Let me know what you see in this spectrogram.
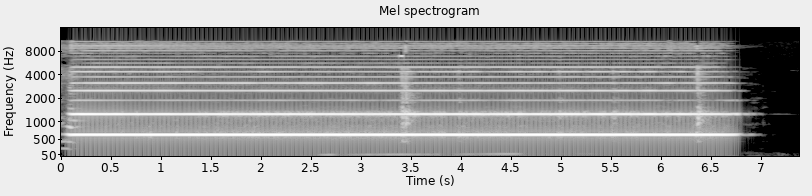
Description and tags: One-shot from Versilian Studios Chamber Orchestra 2: Community Edition sampling project.
Instrument family: Woodwinds
Instrument: Bassoon
Articulation: sustain
Note: D#5
Midi note: 75
Midi velocity (center): 63
Microphone: 2x Rode NT1-A
Performer: P. Sauter
bassoon, dsharp5, midi-note-75, multisample, single-note, sustain, woodwinds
